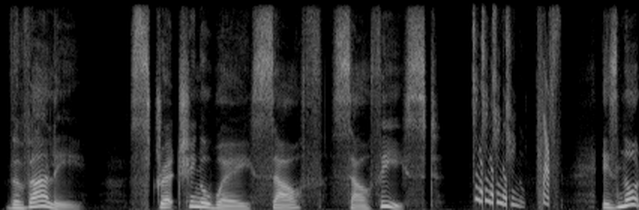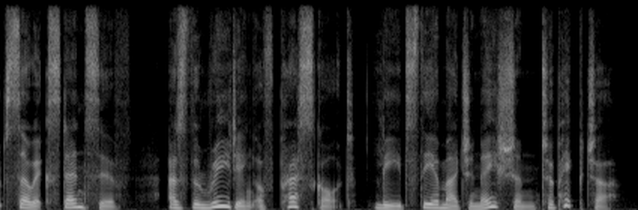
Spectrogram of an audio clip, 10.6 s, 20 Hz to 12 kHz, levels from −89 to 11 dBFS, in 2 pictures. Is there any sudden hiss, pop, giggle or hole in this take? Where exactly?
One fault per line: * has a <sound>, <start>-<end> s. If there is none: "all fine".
* has a chirp, 3.9-4.7 s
